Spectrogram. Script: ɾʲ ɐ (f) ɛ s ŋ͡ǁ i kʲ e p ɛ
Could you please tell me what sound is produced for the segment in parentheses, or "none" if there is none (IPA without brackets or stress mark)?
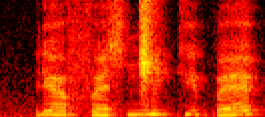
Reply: f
